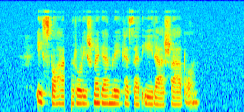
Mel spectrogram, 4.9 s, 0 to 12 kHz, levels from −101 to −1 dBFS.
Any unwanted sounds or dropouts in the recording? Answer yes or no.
yes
